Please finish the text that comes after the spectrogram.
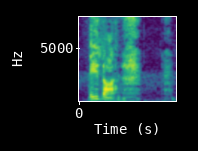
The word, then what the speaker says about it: Aethon: survival following the disaster on board the ill-fated Aethon, how do you pronounce that? Aethon, which is a manned solar research probe sent to explore temporal distortions around the sun.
